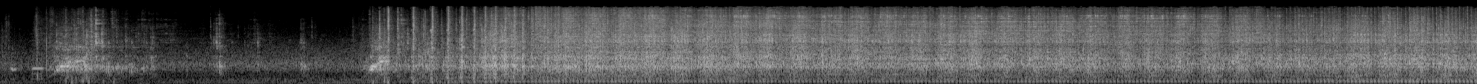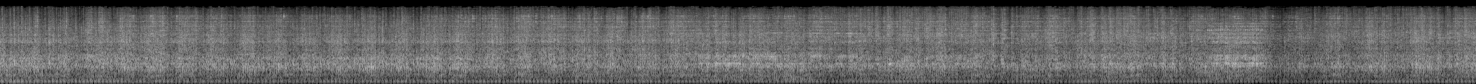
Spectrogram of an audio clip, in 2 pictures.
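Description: Briggs & Stratton 4.5 hp vertical-shaft engine on a lawn edger being pull-started and catching about four seconds in, then running steadily at speed while its carbide-tipped saw blade grinds into a wooden tree stump, throwing chips. The sound eases briefly near the end.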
